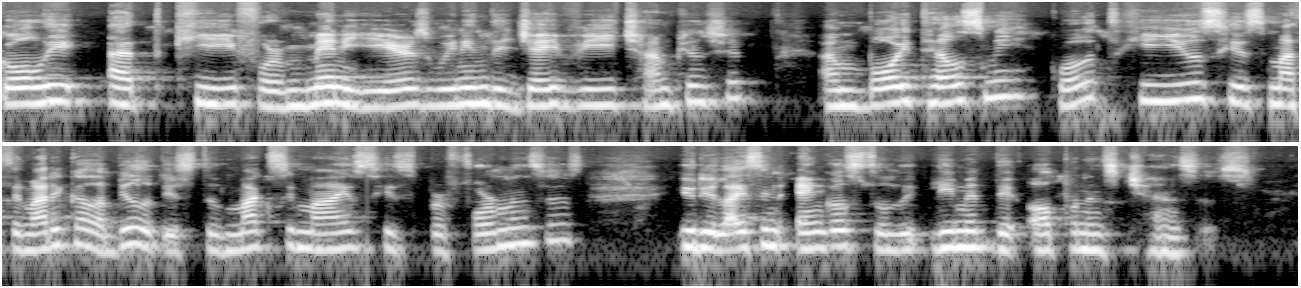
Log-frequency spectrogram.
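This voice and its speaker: A woman at medium pitch with a Spanish accent, dark and mellow in tone, fairly even in intonation, at a moderate pace. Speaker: Spanish teacher. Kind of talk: commencement speech. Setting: graduation ceremony with audience.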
